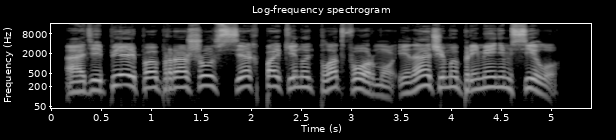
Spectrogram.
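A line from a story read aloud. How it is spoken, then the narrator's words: Even louder voice. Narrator (Russian): еще более громким голосом продолжил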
